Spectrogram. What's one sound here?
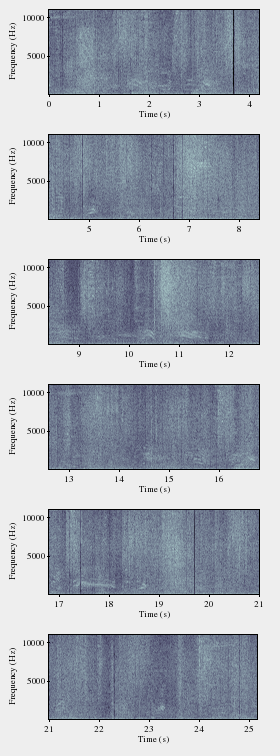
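Heavy blasts rumble low throughout the fight.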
